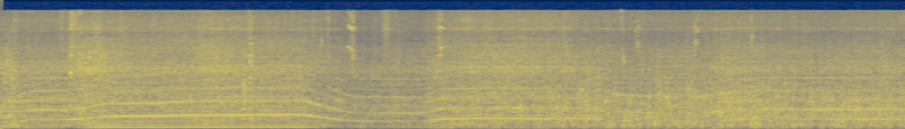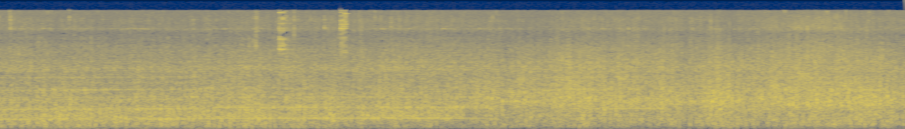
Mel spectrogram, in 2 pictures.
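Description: A boat engine rumbles throughout.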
